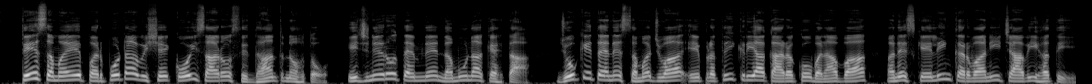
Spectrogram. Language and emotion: Gujarati, neutral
